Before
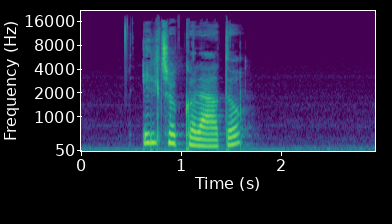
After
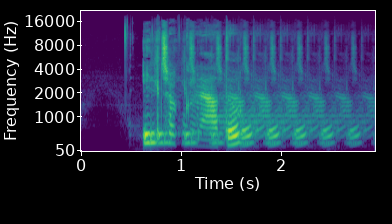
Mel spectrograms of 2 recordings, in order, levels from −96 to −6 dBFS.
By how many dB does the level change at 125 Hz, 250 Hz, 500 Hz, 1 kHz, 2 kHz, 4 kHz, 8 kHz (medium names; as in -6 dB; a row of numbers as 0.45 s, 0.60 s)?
under -25 dB, -10.0 dB, +1.5 dB, -3.5 dB, +5.5 dB, +1.0 dB, +2.5 dB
